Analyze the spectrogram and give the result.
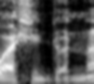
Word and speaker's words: Washington: Si nous mettons accent sur accent encore, on va voir que mot Washington, l'accent tombé sur le premier syllabe.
